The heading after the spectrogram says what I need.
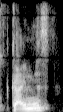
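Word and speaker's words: KINDNS: technical world uh so kindness means knowledge sharing and instantiation Norms from for DNS and naming security so this we pronounce kindness and it's basically that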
